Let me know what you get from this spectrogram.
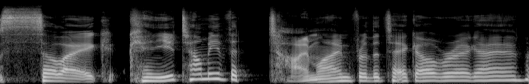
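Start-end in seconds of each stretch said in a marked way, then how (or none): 1.3-5.3 put-on, high, slow, fabulous tipsy drawl. Asking the game master a question for her: fabulous drunk voice. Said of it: "We all have to put on that voice".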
